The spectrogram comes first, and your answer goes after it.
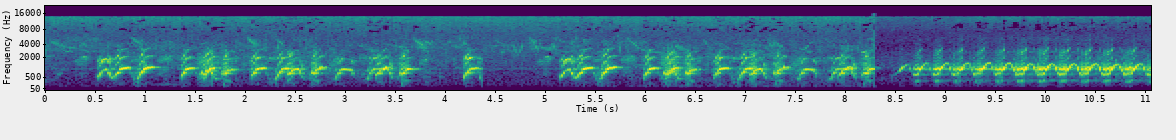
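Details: Zebras of the plains species bark in choppy, overlapping volleys of squeaky yelps for about eight seconds, then a steadier, droning, evenly pulsed sound takes over to the end.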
